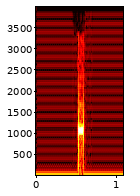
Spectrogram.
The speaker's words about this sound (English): Yep, still sitting here listening, trying to hang up on a phone call. The phone's plugged in, buzzing on my bench.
